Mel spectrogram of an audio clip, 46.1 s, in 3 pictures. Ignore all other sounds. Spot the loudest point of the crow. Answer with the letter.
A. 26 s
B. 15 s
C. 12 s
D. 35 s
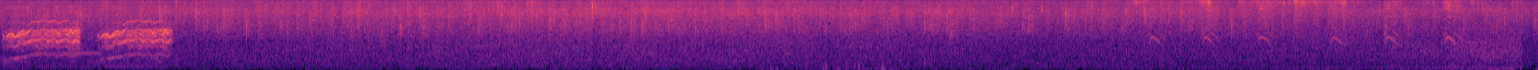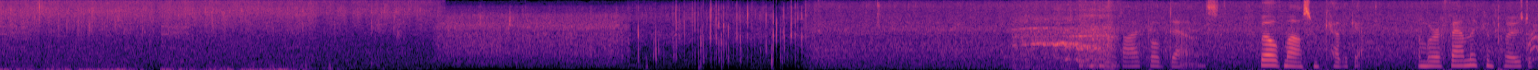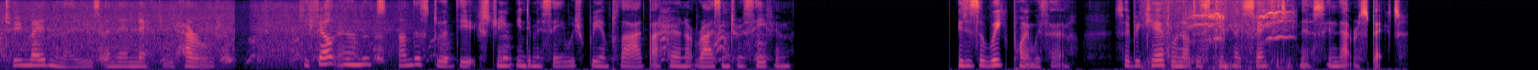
B.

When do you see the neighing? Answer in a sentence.
The neighing can be heard from 0.0 to 1.8 s, from 25.5 to 26.6 s and from 42.1 to 43.8 s.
